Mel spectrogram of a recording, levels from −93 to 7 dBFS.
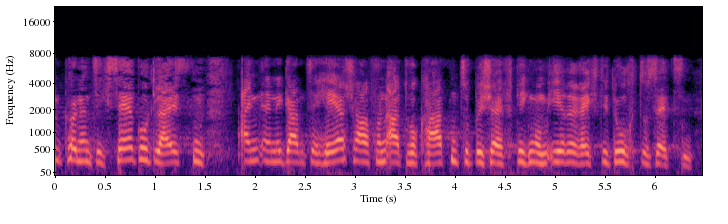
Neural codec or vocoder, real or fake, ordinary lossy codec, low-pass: none; real; Opus, 32 kbps; 7.2 kHz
